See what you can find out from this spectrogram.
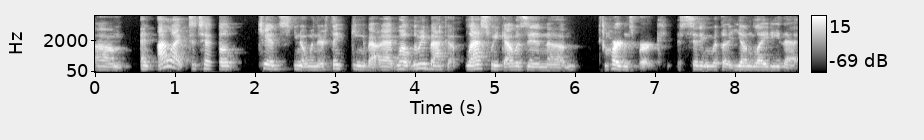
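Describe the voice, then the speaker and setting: A woman speaks with a Kentucky accent. Her pace is moderate. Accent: Kentucky Southern. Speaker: farm equipment business executive. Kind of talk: interview.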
